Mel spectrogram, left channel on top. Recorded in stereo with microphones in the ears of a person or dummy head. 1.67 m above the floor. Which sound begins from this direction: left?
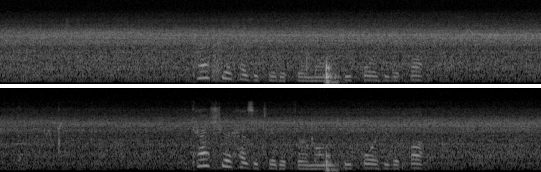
Knocking, at 3.2 s.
